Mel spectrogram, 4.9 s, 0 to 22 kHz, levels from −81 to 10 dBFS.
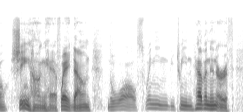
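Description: No system faults are audible in this speech; the room noise belongs to the recording, and the level shifts around 2 s and 3.5 s are the talker moving relative to the microphone.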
